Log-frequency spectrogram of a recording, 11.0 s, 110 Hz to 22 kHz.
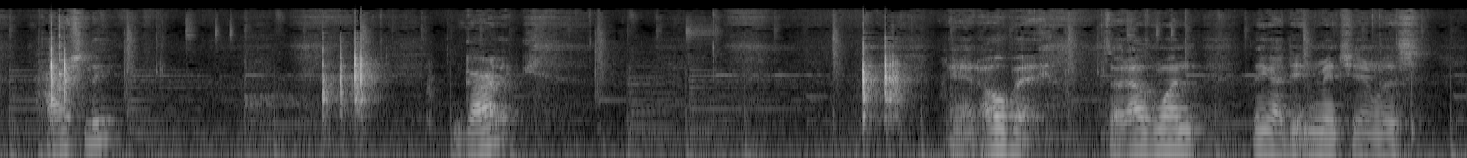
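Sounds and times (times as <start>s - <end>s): quiet background music: 0.0s - 11.0s
ceramic ramekin clinking: 6.4s - 6.9s.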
